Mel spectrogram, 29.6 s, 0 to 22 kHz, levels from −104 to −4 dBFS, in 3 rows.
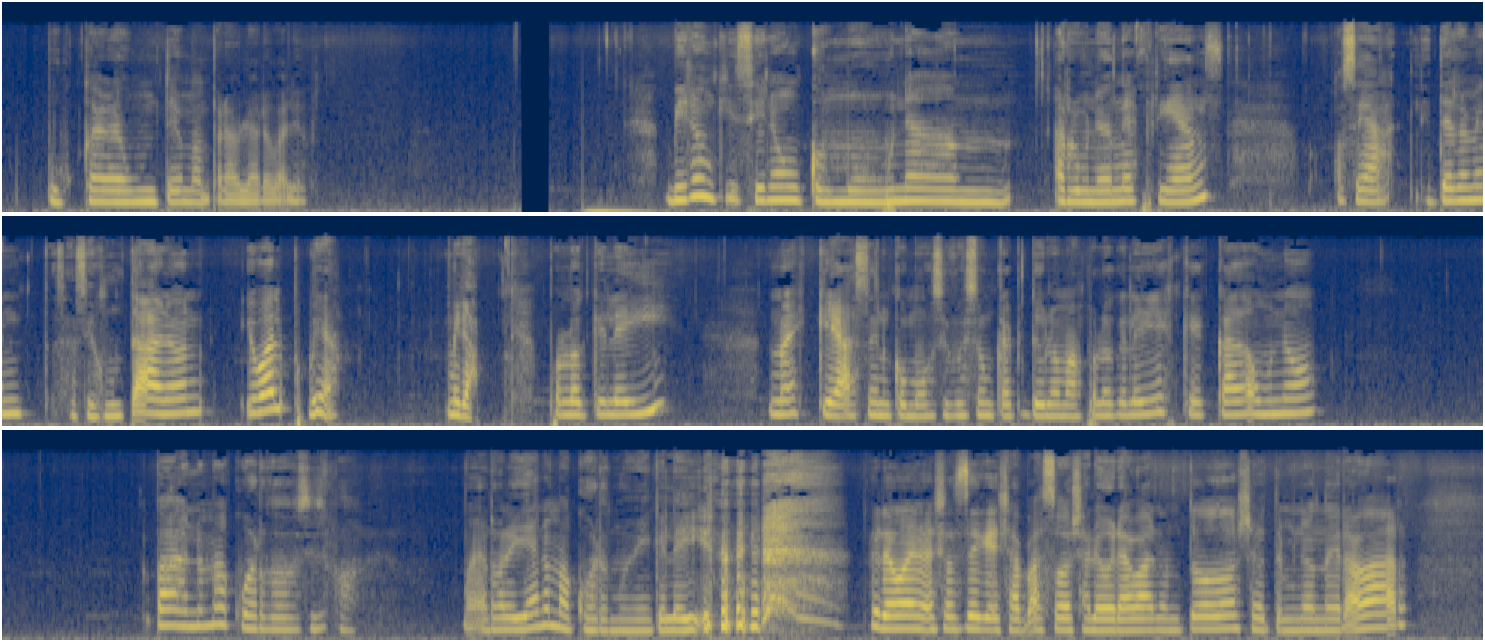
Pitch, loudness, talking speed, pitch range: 230 Hz, -25 LUFS, 160 wpm, 215-255 Hz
